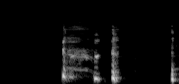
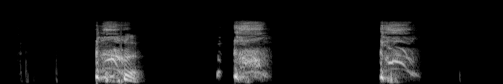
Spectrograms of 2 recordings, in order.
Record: {
  "cough_length": "1.8 s",
  "cough_amplitude": 25347,
  "cough_signal_mean_std_ratio": 0.27,
  "three_cough_length": "5.0 s",
  "three_cough_amplitude": 27936,
  "three_cough_signal_mean_std_ratio": 0.35,
  "survey_phase": "beta (2021-08-13 to 2022-03-07)",
  "age": "18-44",
  "gender": "Male",
  "wearing_mask": "No",
  "symptom_cough_any": true,
  "symptom_runny_or_blocked_nose": true,
  "symptom_shortness_of_breath": true,
  "smoker_status": "Ex-smoker",
  "respiratory_condition_asthma": false,
  "respiratory_condition_other": false,
  "recruitment_source": "Test and Trace",
  "submission_delay": "1 day",
  "covid_test_result": "Positive",
  "covid_test_method": "RT-qPCR",
  "covid_ct_value": 23.5,
  "covid_ct_gene": "ORF1ab gene"
}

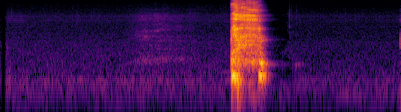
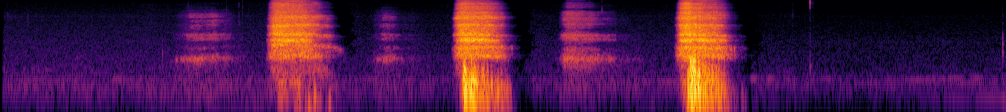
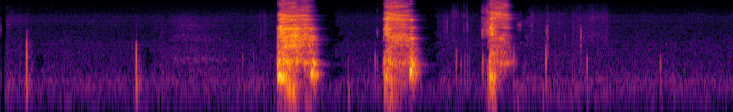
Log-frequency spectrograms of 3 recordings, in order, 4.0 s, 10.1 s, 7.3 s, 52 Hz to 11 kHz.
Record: {
  "cough_length": "4.0 s",
  "cough_amplitude": 19887,
  "cough_signal_mean_std_ratio": 0.22,
  "exhalation_length": "10.1 s",
  "exhalation_amplitude": 30970,
  "exhalation_signal_mean_std_ratio": 0.28,
  "three_cough_length": "7.3 s",
  "three_cough_amplitude": 16390,
  "three_cough_signal_mean_std_ratio": 0.26,
  "survey_phase": "beta (2021-08-13 to 2022-03-07)",
  "age": "18-44",
  "gender": "Female",
  "wearing_mask": "No",
  "symptom_runny_or_blocked_nose": true,
  "symptom_fatigue": true,
  "symptom_change_to_sense_of_smell_or_taste": true,
  "smoker_status": "Never smoked",
  "respiratory_condition_asthma": false,
  "respiratory_condition_other": false,
  "recruitment_source": "Test and Trace",
  "submission_delay": "2 days",
  "covid_test_result": "Positive",
  "covid_test_method": "RT-qPCR",
  "covid_ct_value": 22.1,
  "covid_ct_gene": "ORF1ab gene",
  "covid_ct_mean": 22.7,
  "covid_viral_load": "35000 copies/ml",
  "covid_viral_load_category": "Low viral load (10K-1M copies/ml)"
}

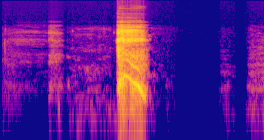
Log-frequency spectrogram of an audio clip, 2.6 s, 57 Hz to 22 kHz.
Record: {
  "cough_length": "2.6 s",
  "cough_amplitude": 29644,
  "cough_signal_mean_std_ratio": 0.27,
  "survey_phase": "alpha (2021-03-01 to 2021-08-12)",
  "age": "18-44",
  "gender": "Female",
  "wearing_mask": "No",
  "symptom_none": true,
  "symptom_onset": "12 days",
  "smoker_status": "Never smoked",
  "respiratory_condition_asthma": false,
  "respiratory_condition_other": false,
  "recruitment_source": "REACT",
  "submission_delay": "1 day",
  "covid_test_result": "Negative",
  "covid_test_method": "RT-qPCR"
}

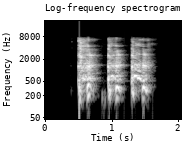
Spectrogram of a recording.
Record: {
  "three_cough_length": "2.0 s",
  "three_cough_amplitude": 28357,
  "three_cough_signal_mean_std_ratio": 0.53,
  "survey_phase": "beta (2021-08-13 to 2022-03-07)",
  "age": "65+",
  "gender": "Male",
  "wearing_mask": "No",
  "symptom_cough_any": true,
  "symptom_sore_throat": true,
  "smoker_status": "Never smoked",
  "respiratory_condition_asthma": false,
  "respiratory_condition_other": false,
  "recruitment_source": "REACT",
  "submission_delay": "1 day",
  "covid_test_result": "Negative",
  "covid_test_method": "RT-qPCR",
  "influenza_a_test_result": "Negative",
  "influenza_b_test_result": "Negative"
}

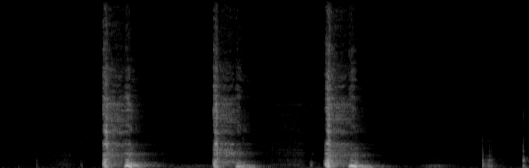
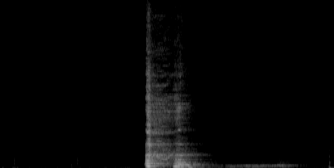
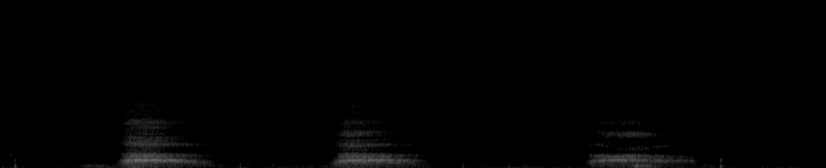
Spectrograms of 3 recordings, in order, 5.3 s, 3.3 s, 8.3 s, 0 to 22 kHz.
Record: {
  "three_cough_length": "5.3 s",
  "three_cough_amplitude": 4178,
  "three_cough_signal_mean_std_ratio": 0.32,
  "cough_length": "3.3 s",
  "cough_amplitude": 2916,
  "cough_signal_mean_std_ratio": 0.27,
  "exhalation_length": "8.3 s",
  "exhalation_amplitude": 205,
  "exhalation_signal_mean_std_ratio": 0.51,
  "survey_phase": "beta (2021-08-13 to 2022-03-07)",
  "age": "65+",
  "gender": "Female",
  "wearing_mask": "No",
  "symptom_shortness_of_breath": true,
  "smoker_status": "Ex-smoker",
  "respiratory_condition_asthma": false,
  "respiratory_condition_other": true,
  "recruitment_source": "REACT",
  "submission_delay": "1 day",
  "covid_test_result": "Negative",
  "covid_test_method": "RT-qPCR"
}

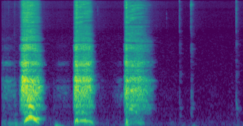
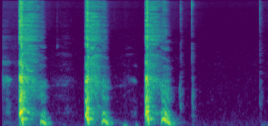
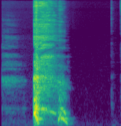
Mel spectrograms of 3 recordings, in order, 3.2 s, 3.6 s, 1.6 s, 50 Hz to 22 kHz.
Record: {
  "exhalation_length": "3.2 s",
  "exhalation_amplitude": 32768,
  "exhalation_signal_mean_std_ratio": 0.36,
  "three_cough_length": "3.6 s",
  "three_cough_amplitude": 32768,
  "three_cough_signal_mean_std_ratio": 0.29,
  "cough_length": "1.6 s",
  "cough_amplitude": 32768,
  "cough_signal_mean_std_ratio": 0.32,
  "survey_phase": "beta (2021-08-13 to 2022-03-07)",
  "age": "65+",
  "gender": "Female",
  "wearing_mask": "No",
  "symptom_none": true,
  "smoker_status": "Ex-smoker",
  "respiratory_condition_asthma": false,
  "respiratory_condition_other": false,
  "recruitment_source": "REACT",
  "submission_delay": "1 day",
  "covid_test_result": "Negative",
  "covid_test_method": "RT-qPCR",
  "influenza_a_test_result": "Negative",
  "influenza_b_test_result": "Negative"
}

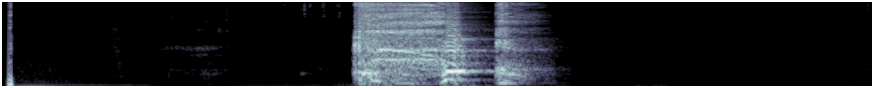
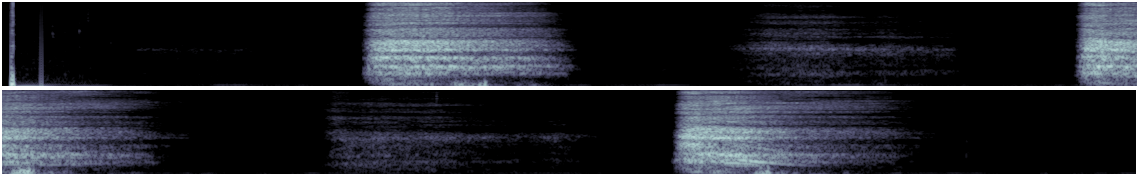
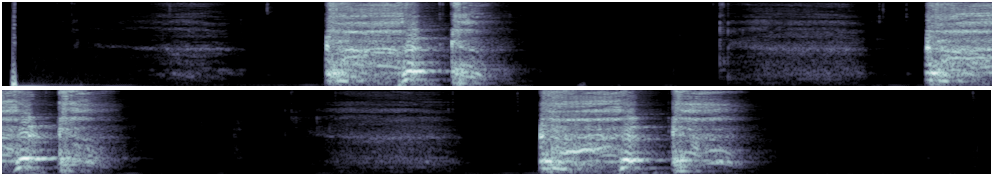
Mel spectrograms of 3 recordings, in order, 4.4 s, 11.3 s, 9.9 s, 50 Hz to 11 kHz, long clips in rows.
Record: {
  "cough_length": "4.4 s",
  "cough_amplitude": 32768,
  "cough_signal_mean_std_ratio": 0.38,
  "exhalation_length": "11.3 s",
  "exhalation_amplitude": 32768,
  "exhalation_signal_mean_std_ratio": 0.37,
  "three_cough_length": "9.9 s",
  "three_cough_amplitude": 32768,
  "three_cough_signal_mean_std_ratio": 0.45,
  "survey_phase": "alpha (2021-03-01 to 2021-08-12)",
  "age": "45-64",
  "gender": "Male",
  "wearing_mask": "No",
  "symptom_none": true,
  "smoker_status": "Never smoked",
  "respiratory_condition_asthma": false,
  "respiratory_condition_other": false,
  "recruitment_source": "REACT",
  "submission_delay": "1 day",
  "covid_test_result": "Negative",
  "covid_test_method": "RT-qPCR"
}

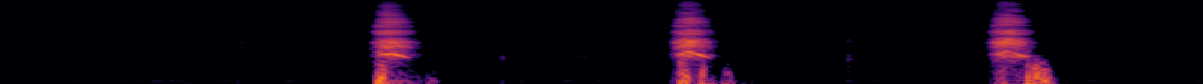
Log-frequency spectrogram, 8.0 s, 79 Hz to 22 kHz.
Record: {
  "exhalation_length": "8.0 s",
  "exhalation_amplitude": 4307,
  "exhalation_signal_mean_std_ratio": 0.28,
  "survey_phase": "beta (2021-08-13 to 2022-03-07)",
  "age": "18-44",
  "gender": "Male",
  "wearing_mask": "No",
  "symptom_none": true,
  "smoker_status": "Ex-smoker",
  "respiratory_condition_asthma": false,
  "respiratory_condition_other": false,
  "recruitment_source": "REACT",
  "submission_delay": "1 day",
  "covid_test_result": "Negative",
  "covid_test_method": "RT-qPCR"
}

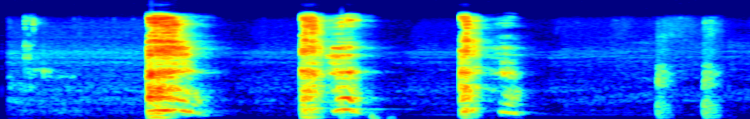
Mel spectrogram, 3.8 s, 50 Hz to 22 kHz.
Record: {
  "three_cough_length": "3.8 s",
  "three_cough_amplitude": 26953,
  "three_cough_signal_mean_std_ratio": 0.29,
  "survey_phase": "alpha (2021-03-01 to 2021-08-12)",
  "age": "18-44",
  "gender": "Female",
  "wearing_mask": "No",
  "symptom_none": true,
  "smoker_status": "Ex-smoker",
  "respiratory_condition_asthma": true,
  "respiratory_condition_other": false,
  "recruitment_source": "REACT",
  "submission_delay": "1 day",
  "covid_test_result": "Negative",
  "covid_test_method": "RT-qPCR"
}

